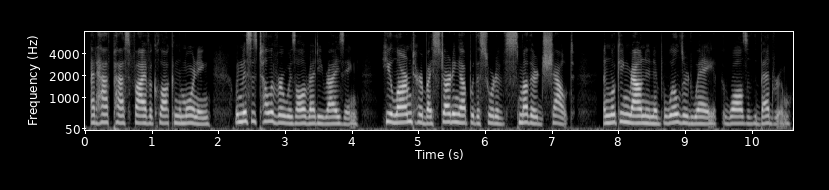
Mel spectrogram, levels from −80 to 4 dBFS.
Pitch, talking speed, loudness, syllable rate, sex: 215 Hz, 220 wpm, -19 LUFS, 5.9 syllables/s, female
